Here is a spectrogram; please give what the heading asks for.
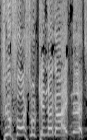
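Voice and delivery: high, loud, desperate and defensive shout.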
